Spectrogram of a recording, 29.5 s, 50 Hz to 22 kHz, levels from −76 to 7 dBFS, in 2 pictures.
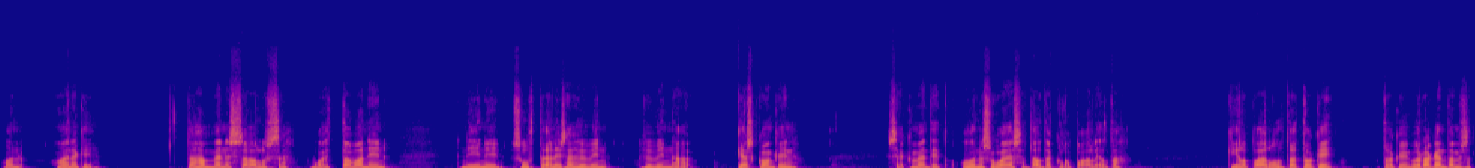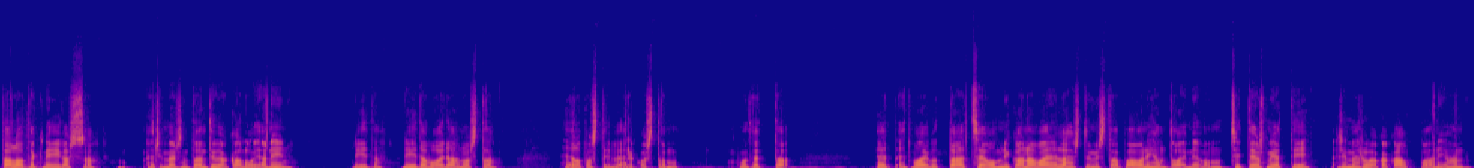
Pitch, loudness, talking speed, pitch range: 105 Hz, -28 LUFS, 115 wpm, 100-115 Hz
